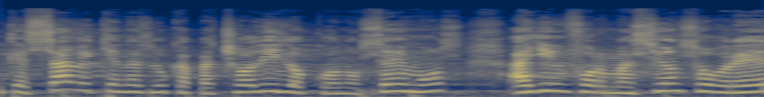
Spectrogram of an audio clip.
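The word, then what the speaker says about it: Pacioli: nos tuvieron que decir que se pronunciaba pacholi Pero sabemos que es Luca pacholi vemos una imagen y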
